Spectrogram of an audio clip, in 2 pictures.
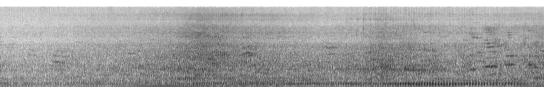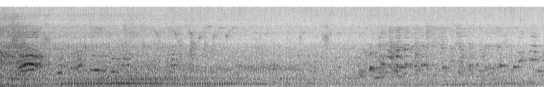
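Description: Motor scooter engines passing close by, growing louder to a peak about six seconds in and fading away by about twelve seconds.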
